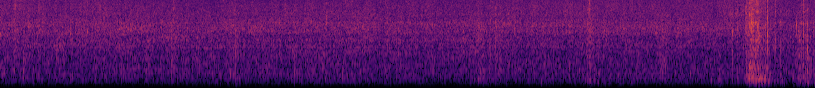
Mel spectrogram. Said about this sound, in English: All right, now your fried rice mixture is ready. And now all you have to do is get to the most important part, fry your rice. it's not really frying, you're really just sauteing it.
